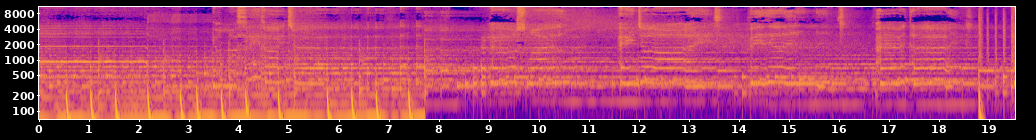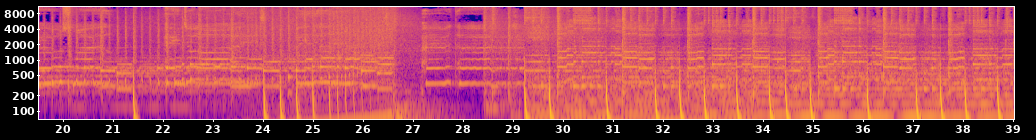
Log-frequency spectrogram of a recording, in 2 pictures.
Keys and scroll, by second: 3.3 Return, 6.4 ctrl+z, 6.7 ctrl+z, 10.1 ctrl+z, 11.2 typing, 12.6-13.9 typing, 26.8 ctrl+z, 32.1 ctrl+d.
